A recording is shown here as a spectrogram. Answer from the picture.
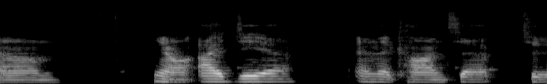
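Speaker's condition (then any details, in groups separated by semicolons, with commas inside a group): ALS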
